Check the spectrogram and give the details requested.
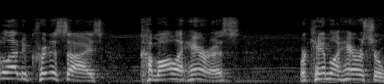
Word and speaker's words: Kamala: um host on Fox her name is pronounced comma like the punctuation mark La comma okay seriously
